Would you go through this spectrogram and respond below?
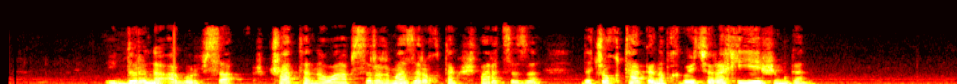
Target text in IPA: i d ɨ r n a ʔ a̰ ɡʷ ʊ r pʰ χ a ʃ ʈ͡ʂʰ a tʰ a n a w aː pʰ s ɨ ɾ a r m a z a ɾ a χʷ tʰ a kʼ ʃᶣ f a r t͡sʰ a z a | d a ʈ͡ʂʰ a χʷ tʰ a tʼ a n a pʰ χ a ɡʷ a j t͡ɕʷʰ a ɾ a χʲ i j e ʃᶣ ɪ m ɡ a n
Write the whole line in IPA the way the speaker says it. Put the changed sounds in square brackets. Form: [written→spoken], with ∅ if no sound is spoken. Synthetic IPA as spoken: i d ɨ r n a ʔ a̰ ɡʷ ʊ r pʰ [χ→s] a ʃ ʈ͡ʂʰ a tʰ a n a w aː pʰ s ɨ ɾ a r m a z a ɾ a χʷ tʰ a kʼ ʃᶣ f a r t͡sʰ a z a | d a ʈ͡ʂʰ a χʷ tʰ a [tʼ→kʼ] a n a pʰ χ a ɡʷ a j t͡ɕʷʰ a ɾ a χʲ i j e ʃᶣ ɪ m ɡ a n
